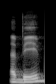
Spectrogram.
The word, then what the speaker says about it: Khabib: Habib. Yeah, K is silence.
